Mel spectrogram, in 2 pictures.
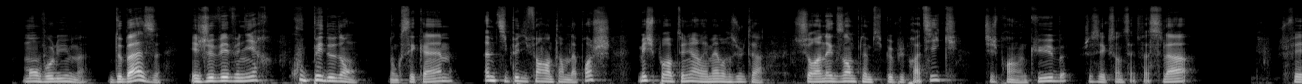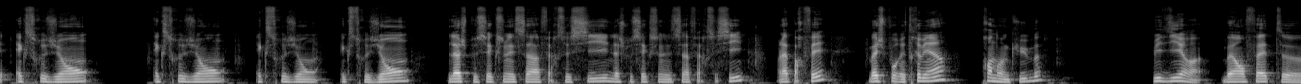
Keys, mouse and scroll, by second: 0.0 Delete, 0.4 shift+a, 2.6 s, 3.6 middle click, 3.9 s, 5.2 shift+middle click, 5.5 Tab, 5.6 middle click, 6.5 Tab, 7.5 Delete, 7.7 shift+a, 9.7 Tab, 9.9 middle click, 10.9 click, 11.2-12.0 scroll down 1, 12.0 click, 12.2 scroll down 1, 12.4 shift+middle click, 12.7 middle click, 13.0 e, 14.3 e, 15.2 e, 16.0 e, 17.2 click, 17.8 e, 18.6 middle click, 19.1 click, 19.2 e, 20.0 scroll down 1, 20.2 middle click, 20.4 Tab, 20.8 middle click, 21.4 shift+a, 23.4 g, 24.9 middle click, 25.7 middle click.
